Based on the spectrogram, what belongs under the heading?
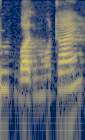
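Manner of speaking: ordinary talk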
